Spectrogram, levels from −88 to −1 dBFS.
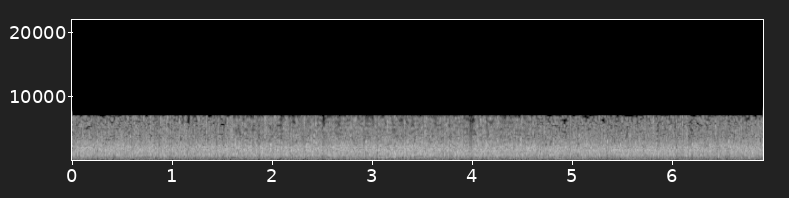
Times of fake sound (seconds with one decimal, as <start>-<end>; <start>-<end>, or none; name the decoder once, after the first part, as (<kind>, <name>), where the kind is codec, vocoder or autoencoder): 1.6-4.6 (vocoder, WaveNeXt)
